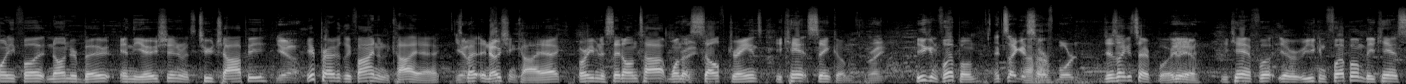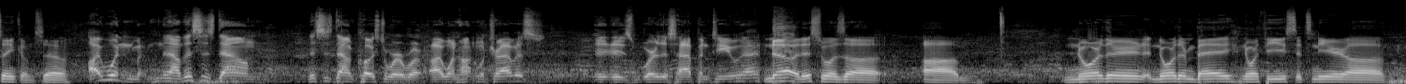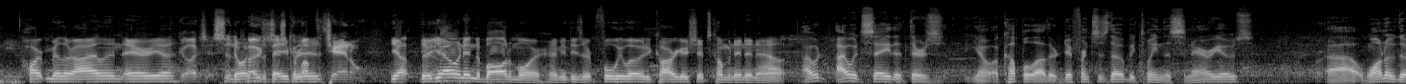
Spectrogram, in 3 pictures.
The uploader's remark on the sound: Live from the Great American Outdoor Show 2019.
